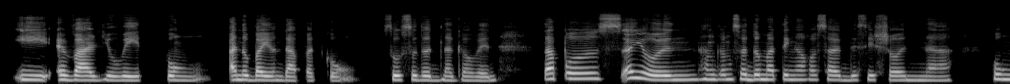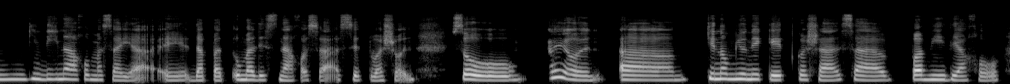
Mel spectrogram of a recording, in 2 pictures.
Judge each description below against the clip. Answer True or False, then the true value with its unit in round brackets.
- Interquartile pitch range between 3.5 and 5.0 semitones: False (2.8 semitones)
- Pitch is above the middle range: True (210 Hz)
